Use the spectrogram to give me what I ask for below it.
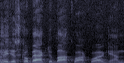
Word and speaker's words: Baquaqua: But let me just go back to Baquaqua again, because of the pronunciation because we were completely wrong because it's actually two words. It's "Ba" in Hausa. It's "Ba" and "Quaqua," and then-- AUDIENCE: Equiano has got one word, you said.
